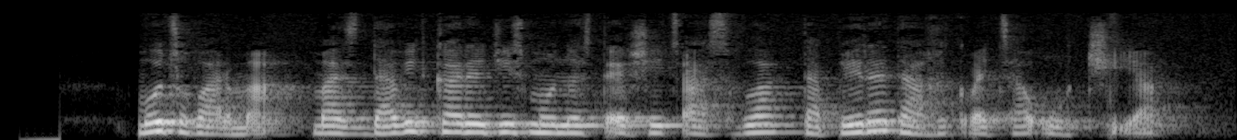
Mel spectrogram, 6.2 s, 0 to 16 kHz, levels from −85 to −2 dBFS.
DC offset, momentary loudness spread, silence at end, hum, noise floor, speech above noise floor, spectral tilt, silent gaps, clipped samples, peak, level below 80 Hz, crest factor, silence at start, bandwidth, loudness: under 0.1%; 11 LU; 0.3 s; none; -55 dBFS; 30 dB; -6.5 dB/octave; none; under 0.1%; -6 dBFS; -72 dBFS; 18 dB; 0.2 s; 11.5 kHz; -25 LUFS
